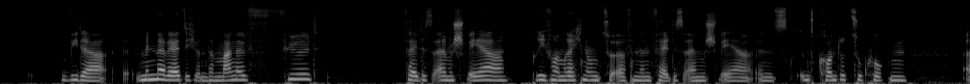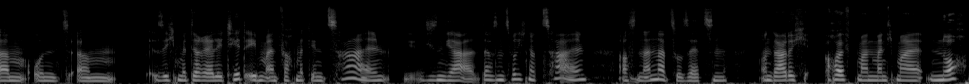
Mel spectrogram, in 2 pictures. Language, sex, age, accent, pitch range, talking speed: German, female, 30-49, German, 180-215 Hz, 155 wpm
